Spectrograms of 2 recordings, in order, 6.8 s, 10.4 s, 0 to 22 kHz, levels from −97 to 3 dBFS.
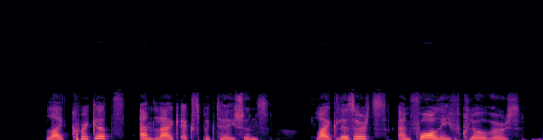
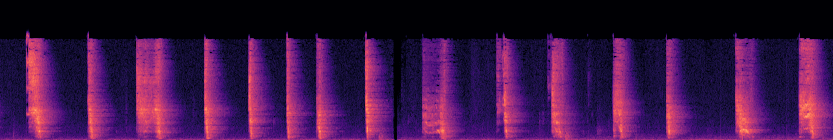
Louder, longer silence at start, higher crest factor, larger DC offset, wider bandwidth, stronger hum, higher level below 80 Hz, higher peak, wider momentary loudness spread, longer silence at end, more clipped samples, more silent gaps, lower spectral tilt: second, -34 LUFS vs -25 LUFS; first, 0.6 s vs 0.3 s; second, 20 dB vs 26 dB; neither; second, 7.8 kHz vs 16.5 kHz; neither; second, -68 dBFS vs -54 dBFS; second, -16 dBFS vs -4 dBFS; about the same, 15 LU vs 17 LU; first, 0.3 s vs 0.05 s; neither; first, 1.60-1.74 s, 3.77-3.90 s, 4.94-4.98 s vs none; first, -5 dB/octave vs 2 dB/octave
